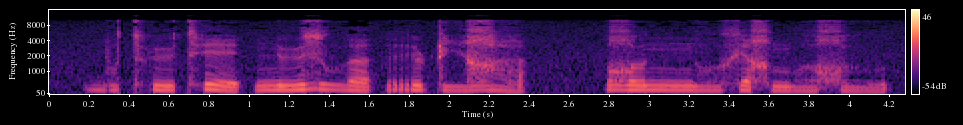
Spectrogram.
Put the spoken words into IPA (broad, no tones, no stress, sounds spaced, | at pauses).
b o̤ tʰ ʉ tʰ e | n ʉ z ṳ ɐ̯ | r ʉ ʈ i̤ ʁ a̤ | ʁ u nː o̤ x e χ m o̤ χ ṳ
